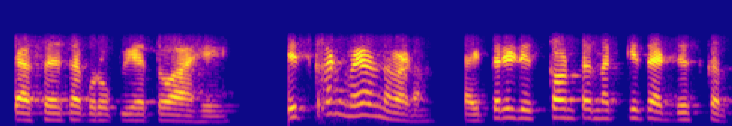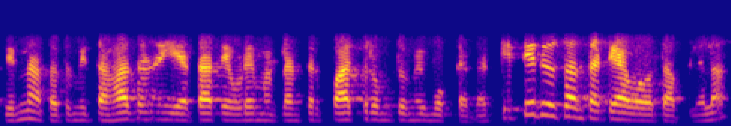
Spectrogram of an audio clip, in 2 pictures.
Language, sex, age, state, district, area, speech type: Marathi, female, 60+, Maharashtra, Nashik, urban, conversation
